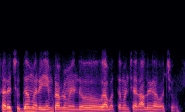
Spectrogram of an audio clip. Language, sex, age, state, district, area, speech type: Telugu, male, 18-30, Telangana, Mancherial, rural, conversation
